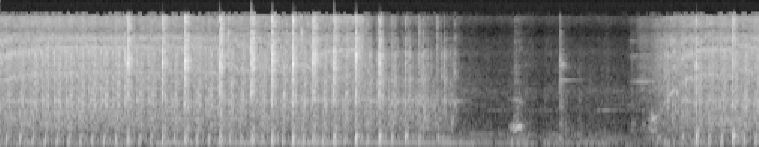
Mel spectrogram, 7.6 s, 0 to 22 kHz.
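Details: Toro mower model 18805 single-cylinder engine, reassembled with cleaned, repaired carburetor and new parts after sitting for years, running two-cycle fuel, slightly overfilled oil and smoking: popping beat that sags almost to nothing, then picks back up; governor still needs setting.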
